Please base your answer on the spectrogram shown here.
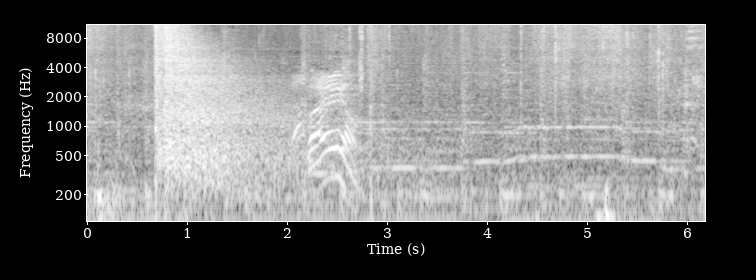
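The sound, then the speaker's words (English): A single sharp blast from a .410 shotgun rings out while hunting gray squirrels in the Ozark Mountains. The crack is followed by a decaying rumble, with people talking over the quieter stretch afterward. “One shot with a 410.”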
